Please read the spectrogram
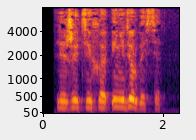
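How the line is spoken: Slightly tired voice. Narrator (Russian): чуть устало произнес Раймонд

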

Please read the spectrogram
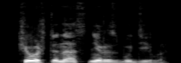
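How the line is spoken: Angry yet guilty. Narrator (Russian): сердито, но одновременно виновата

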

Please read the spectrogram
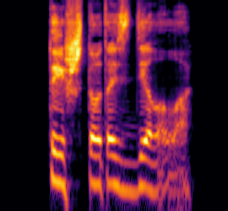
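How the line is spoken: Growled. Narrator (Russian): прорычал Оберон мне в лицо

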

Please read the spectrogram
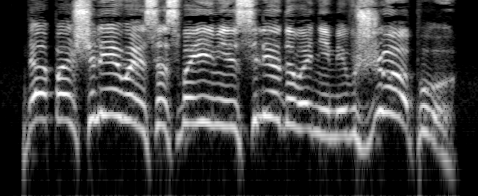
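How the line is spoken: Yelling, desperate and guilty. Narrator (Russian): Заорал Игорь, и в его голосе слышались отчаяние и жгучая вина

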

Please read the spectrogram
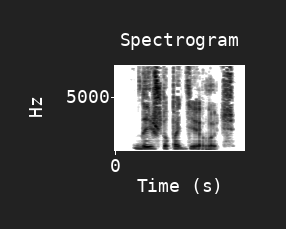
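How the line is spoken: Sad old dragon voice. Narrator (Russian): печально добавил старый дракон

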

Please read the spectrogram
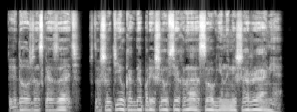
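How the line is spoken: Growling. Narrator (Russian): зарычал Лотер

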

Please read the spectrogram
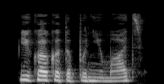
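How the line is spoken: Cold question. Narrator (Russian): холодно спросил Артур

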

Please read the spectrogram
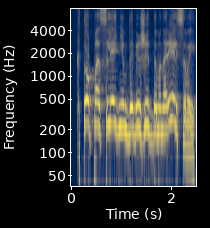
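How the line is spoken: Shouted. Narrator (Russian): крикнул

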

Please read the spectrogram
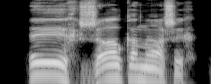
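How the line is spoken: Sighing. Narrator (Russian): вздохнул и я

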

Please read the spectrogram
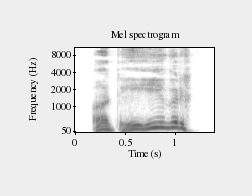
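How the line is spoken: Chuckling question. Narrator (Russian): хохотнул механик по выпуску Никита Олегович

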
